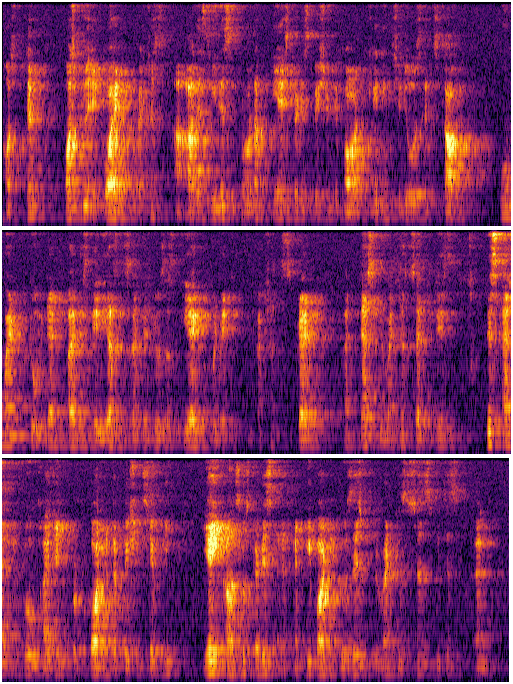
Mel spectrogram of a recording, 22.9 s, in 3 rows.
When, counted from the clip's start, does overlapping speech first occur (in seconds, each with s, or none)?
none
